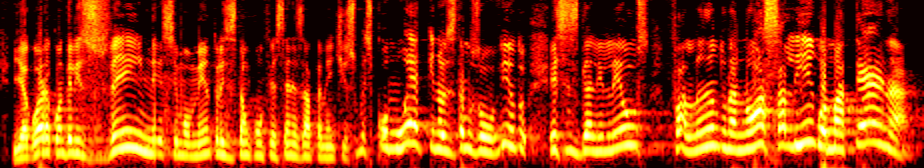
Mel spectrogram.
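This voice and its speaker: A man speaks at a fairly quick pace with hardly any pauses, his extremely high pitch making very wide swings against noticeable background noise. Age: 50s. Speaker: pastor. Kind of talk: sermon.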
